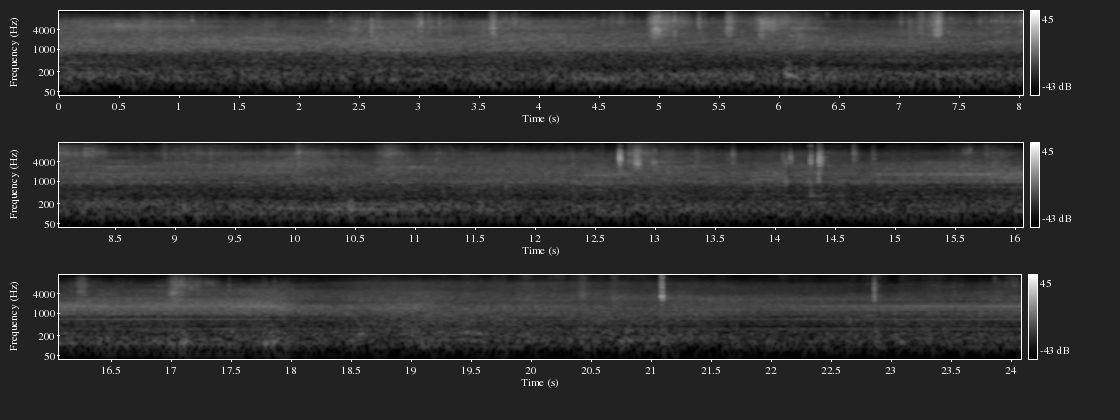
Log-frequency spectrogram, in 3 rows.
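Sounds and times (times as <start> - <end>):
road traffic rumble: 0.0 - 24.0
faint steady tones: 14.4 - 24.0.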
